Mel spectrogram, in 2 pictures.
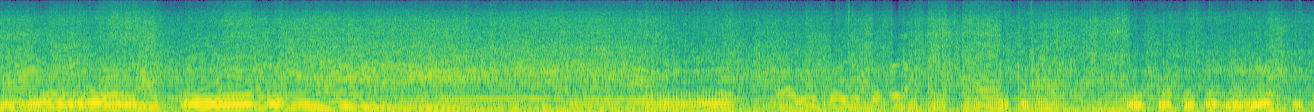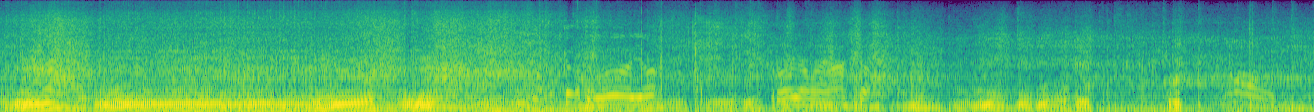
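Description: Enduro motorcycle engines being ridden off-road, the engine note rising and falling again and again as the throttle is opened and closed through tight hairpin turns.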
